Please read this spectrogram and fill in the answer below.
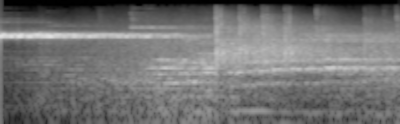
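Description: A referee's whistle gives one long steady blast that stops about two seconds in, halting play. After it come players' voices, sneaker squeaks and ball bounces on the sports-hall floor.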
